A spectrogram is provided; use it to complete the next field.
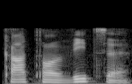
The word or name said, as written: Katowice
